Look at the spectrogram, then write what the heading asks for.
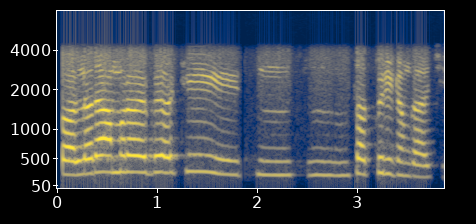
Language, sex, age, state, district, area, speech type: Odia, female, 18-30, Odisha, Jajpur, rural, conversation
